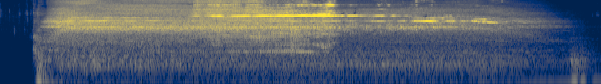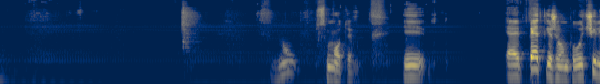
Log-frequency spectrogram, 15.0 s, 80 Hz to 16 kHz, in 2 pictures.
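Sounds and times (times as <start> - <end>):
saw blade high whine: 0.5 - 7.1
table saw cutting wood: 0.5 - 7.1.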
